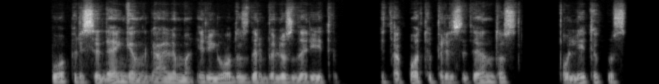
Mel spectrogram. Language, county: Lithuanian, Vilnius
